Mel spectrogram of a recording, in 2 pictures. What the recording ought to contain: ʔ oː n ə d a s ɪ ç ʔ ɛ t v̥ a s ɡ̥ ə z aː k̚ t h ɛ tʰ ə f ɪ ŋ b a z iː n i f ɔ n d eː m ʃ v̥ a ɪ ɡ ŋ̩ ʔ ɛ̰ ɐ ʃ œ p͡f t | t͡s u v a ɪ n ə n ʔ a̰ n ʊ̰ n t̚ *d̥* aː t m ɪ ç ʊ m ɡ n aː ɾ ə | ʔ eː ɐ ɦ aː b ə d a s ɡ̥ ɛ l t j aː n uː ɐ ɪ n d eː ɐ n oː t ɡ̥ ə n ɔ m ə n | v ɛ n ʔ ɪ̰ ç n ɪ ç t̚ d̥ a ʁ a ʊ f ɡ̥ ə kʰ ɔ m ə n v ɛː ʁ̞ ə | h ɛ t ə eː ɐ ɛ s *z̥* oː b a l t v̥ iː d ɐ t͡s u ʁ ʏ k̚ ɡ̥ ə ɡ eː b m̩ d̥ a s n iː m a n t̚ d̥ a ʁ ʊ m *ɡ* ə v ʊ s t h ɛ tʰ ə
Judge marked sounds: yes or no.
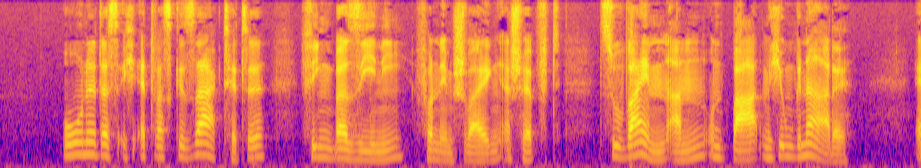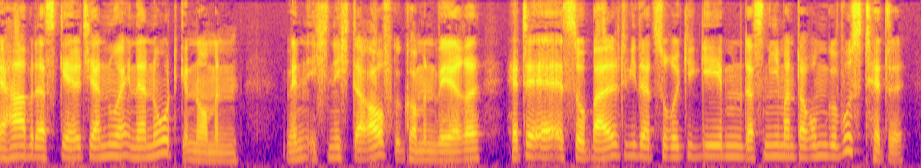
no, yes, yes

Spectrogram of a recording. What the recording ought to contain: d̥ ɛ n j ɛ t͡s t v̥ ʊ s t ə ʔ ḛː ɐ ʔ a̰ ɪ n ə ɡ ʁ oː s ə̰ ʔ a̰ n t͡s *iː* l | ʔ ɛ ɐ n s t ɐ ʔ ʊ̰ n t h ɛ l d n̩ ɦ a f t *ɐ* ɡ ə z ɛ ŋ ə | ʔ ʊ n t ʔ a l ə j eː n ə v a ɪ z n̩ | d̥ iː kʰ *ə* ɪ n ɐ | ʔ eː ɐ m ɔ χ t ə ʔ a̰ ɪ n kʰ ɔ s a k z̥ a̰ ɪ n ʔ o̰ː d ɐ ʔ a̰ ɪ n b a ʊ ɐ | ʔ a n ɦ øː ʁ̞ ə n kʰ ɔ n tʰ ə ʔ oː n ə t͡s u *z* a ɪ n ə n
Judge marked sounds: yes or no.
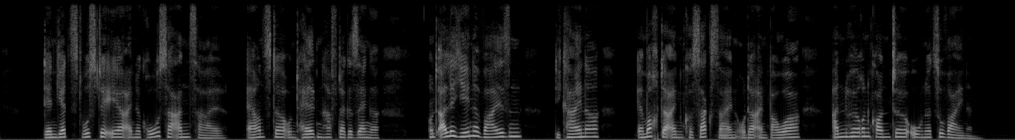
no, yes, no, no

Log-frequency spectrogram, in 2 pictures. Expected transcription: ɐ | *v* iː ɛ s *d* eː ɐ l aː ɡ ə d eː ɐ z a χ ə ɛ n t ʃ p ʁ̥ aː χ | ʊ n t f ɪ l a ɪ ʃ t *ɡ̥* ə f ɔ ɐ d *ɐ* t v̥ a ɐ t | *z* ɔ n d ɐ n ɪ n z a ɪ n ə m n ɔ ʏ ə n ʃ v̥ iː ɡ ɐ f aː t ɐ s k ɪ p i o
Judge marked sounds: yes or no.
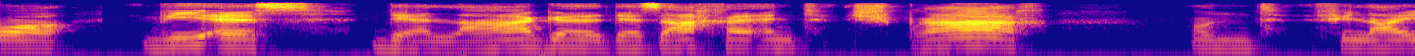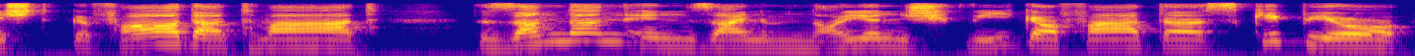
yes, yes, yes, yes, yes

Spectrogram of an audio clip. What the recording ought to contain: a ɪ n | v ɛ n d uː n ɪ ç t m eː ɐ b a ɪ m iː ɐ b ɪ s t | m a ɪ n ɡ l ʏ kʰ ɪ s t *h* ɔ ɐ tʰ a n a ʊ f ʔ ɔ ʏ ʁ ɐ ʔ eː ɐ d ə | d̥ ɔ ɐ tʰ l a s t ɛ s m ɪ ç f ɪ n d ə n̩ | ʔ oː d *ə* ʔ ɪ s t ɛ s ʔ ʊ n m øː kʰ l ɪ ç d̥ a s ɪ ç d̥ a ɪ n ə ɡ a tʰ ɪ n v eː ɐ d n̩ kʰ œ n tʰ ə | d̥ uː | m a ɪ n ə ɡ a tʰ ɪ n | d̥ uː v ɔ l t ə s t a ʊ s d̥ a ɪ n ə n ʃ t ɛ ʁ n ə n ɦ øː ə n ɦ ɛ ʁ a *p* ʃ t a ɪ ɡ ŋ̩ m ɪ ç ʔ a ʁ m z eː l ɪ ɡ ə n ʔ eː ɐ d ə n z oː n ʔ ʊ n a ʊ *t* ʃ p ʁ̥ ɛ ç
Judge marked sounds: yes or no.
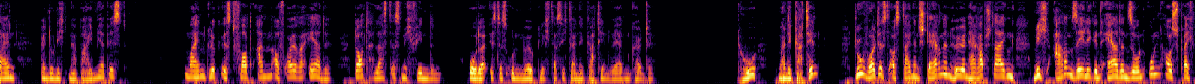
no, no, yes, no

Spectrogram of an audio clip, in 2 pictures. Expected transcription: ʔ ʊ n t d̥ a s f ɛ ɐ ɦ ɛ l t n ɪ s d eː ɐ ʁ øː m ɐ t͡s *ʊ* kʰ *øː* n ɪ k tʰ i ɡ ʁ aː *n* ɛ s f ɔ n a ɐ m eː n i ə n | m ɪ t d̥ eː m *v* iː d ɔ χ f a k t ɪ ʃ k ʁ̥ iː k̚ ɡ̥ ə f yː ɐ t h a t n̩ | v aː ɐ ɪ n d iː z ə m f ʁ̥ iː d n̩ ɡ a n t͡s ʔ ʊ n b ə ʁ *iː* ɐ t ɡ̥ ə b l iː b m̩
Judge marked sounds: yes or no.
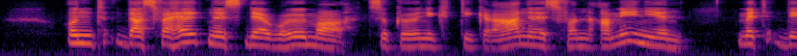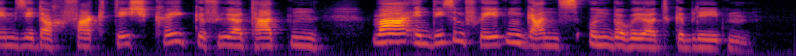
no, yes, yes, no, no

